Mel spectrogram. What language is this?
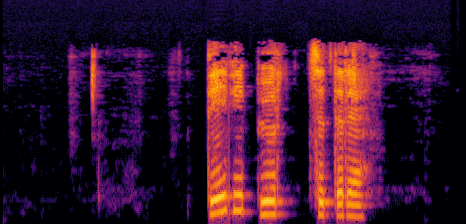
Western Mari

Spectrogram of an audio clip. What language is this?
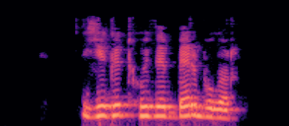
Bashkir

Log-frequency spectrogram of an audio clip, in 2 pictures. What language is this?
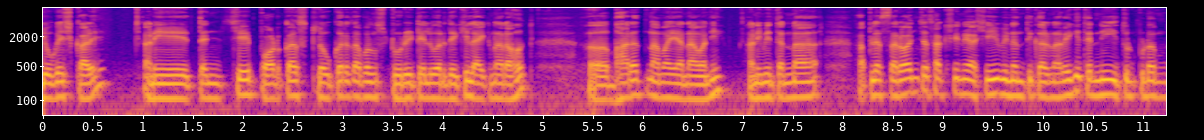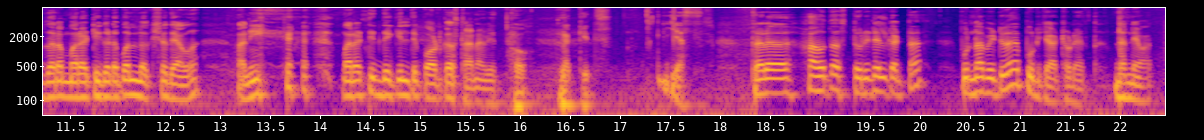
Marathi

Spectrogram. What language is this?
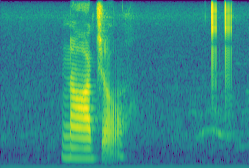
English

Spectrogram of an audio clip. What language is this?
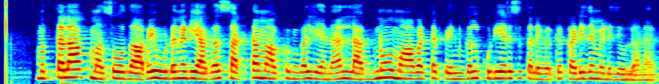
Tamil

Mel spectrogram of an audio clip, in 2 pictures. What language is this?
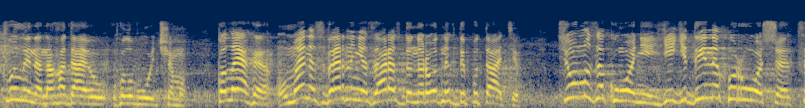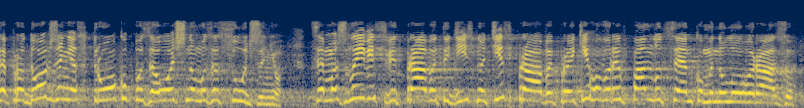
Ukrainian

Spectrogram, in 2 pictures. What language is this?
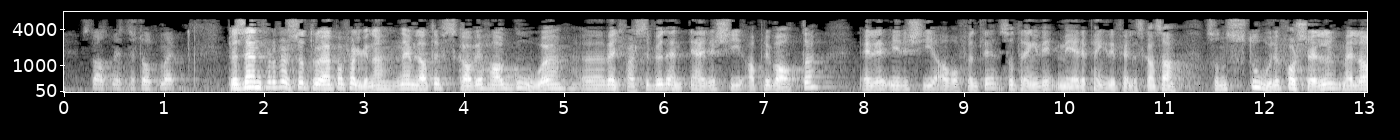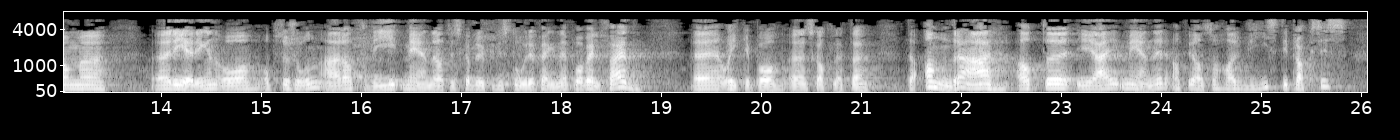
Norwegian Bokmål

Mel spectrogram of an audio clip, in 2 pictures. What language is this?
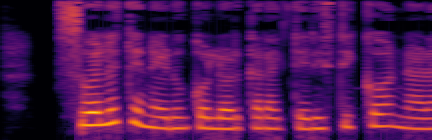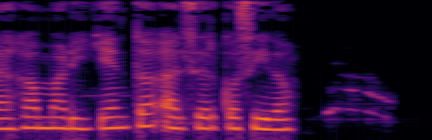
Spanish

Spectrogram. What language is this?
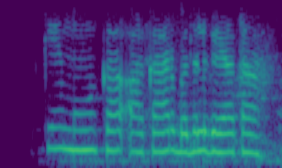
Hindi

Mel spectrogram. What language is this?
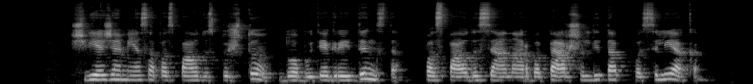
Lithuanian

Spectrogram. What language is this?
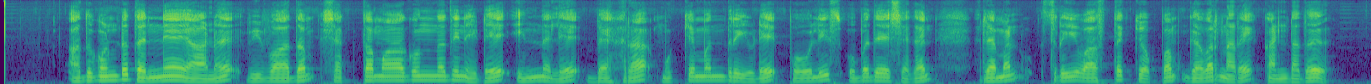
Malayalam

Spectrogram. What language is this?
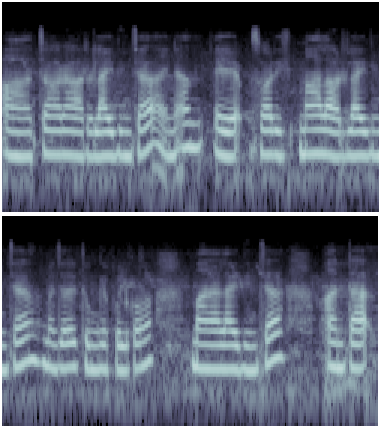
Nepali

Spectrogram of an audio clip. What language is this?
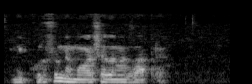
Macedonian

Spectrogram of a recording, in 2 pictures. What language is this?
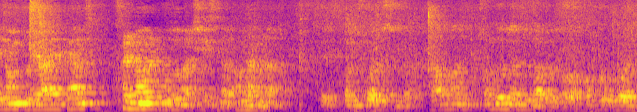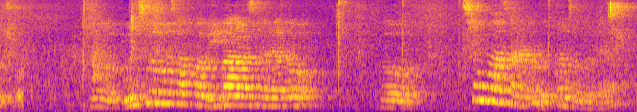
Korean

